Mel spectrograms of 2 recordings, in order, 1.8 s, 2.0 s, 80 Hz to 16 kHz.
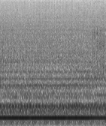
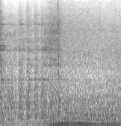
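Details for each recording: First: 2010 Nissan X-Trail T31, 2.5 L engine, running, microphone placed on the alternator: steady piercing whine; worn alternator bearing; vehicle also had the battery not charging. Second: 2010 Nissan X-Trail T31 2.5 L after alternator work, which had a noise and no charging: fires and settles into a smooth, even idle with no whine or chirp; no battery light, 14.4 V charging.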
